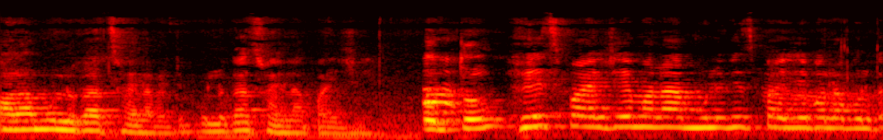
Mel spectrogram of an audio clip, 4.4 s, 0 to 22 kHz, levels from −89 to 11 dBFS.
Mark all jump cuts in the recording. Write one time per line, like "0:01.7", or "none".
0:02.1

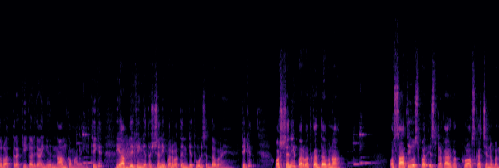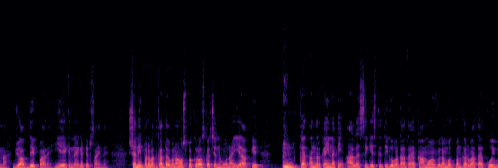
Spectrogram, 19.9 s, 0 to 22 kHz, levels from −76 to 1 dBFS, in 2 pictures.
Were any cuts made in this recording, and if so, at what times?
0:02.3

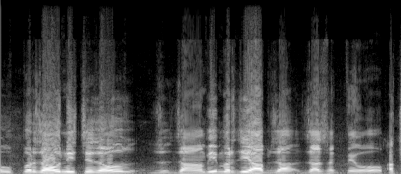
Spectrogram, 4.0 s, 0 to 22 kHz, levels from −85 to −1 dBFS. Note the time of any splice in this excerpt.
none

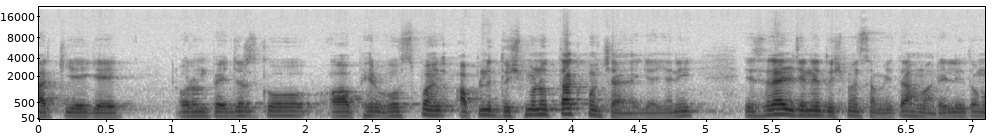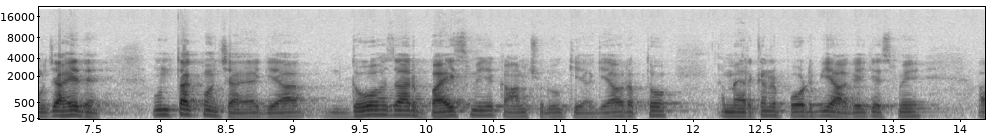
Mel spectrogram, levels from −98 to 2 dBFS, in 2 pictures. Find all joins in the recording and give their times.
none

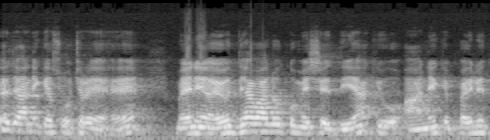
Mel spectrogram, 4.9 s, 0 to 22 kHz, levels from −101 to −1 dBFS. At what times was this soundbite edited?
none

